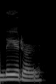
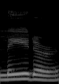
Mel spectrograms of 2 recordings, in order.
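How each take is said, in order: Both takes have the same delivery.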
